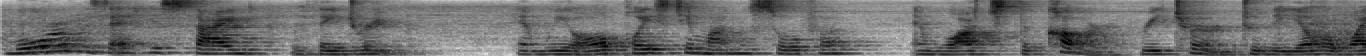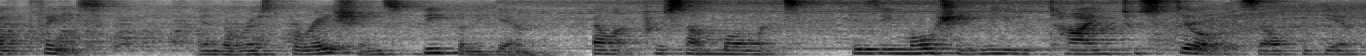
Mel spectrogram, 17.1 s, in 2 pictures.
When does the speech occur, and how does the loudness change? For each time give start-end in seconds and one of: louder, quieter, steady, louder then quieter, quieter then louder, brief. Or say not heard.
0.0-17.0 steady.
